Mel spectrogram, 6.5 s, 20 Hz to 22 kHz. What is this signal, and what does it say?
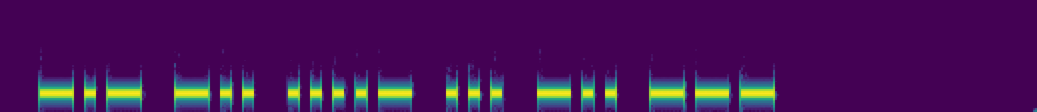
Morse code, heard as a keyed tone, about 17 wpm, 700 Hz. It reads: KD4SDO
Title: USA Callsign DE Callsign 17wpm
